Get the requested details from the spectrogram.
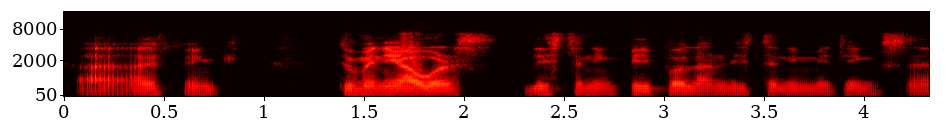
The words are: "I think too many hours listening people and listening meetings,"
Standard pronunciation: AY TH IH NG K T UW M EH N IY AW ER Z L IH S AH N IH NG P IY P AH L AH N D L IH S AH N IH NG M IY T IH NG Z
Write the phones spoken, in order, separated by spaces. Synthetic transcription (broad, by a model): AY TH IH NG K T UW M EH N IY AW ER S L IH S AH N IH NG P IY P AH L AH N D L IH S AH N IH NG M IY T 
